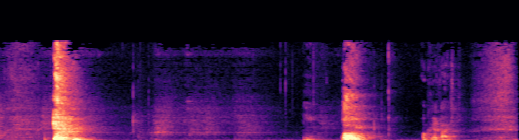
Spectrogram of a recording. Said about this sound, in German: Boah, Digga, mein Husten hört sich aber auch gar nicht gesund an, glaube ich.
